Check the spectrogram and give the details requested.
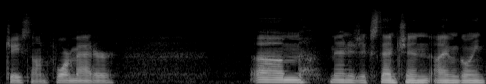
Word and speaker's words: JSON: JSON, not JSON, JSON. That's how I pronounce it. And you watch enough of my videos where I talk about it, that's how you will pronounce it as well.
